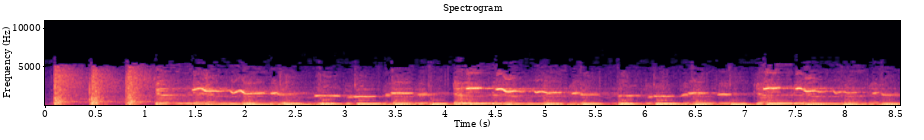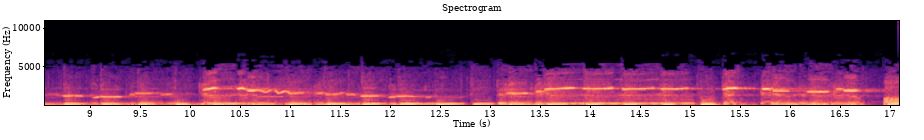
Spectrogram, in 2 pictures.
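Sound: human whistling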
